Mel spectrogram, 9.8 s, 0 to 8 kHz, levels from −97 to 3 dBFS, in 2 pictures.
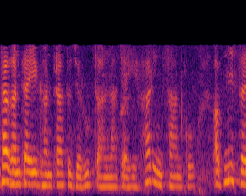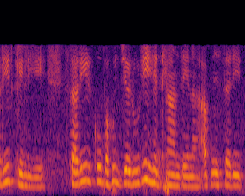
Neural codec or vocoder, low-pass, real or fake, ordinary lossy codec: none; 7.2 kHz; real; AAC, 16 kbps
